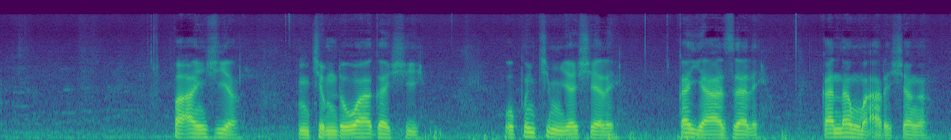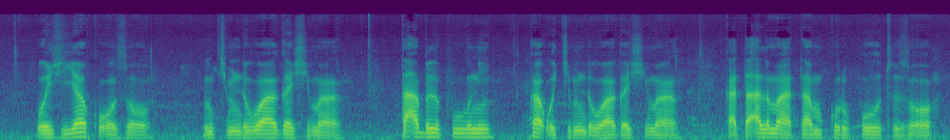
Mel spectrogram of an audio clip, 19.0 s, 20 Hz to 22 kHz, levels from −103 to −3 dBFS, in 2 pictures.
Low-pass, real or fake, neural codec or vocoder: 14.4 kHz; fake; autoencoder, 48 kHz, 128 numbers a frame, DAC-VAE, trained on Japanese speech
